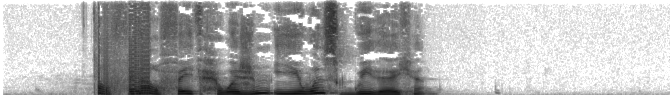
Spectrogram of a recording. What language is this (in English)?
Kabyle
